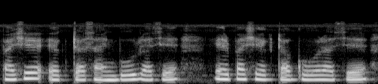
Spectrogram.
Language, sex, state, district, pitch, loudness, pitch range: Bengali, female, Assam, Hailakandi, 220 Hz, -14 LUFS, 210-235 Hz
